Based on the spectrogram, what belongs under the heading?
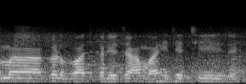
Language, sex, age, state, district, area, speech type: Gujarati, male, 18-30, Gujarat, Junagadh, urban, spontaneous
